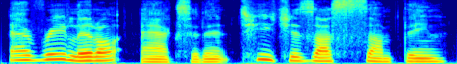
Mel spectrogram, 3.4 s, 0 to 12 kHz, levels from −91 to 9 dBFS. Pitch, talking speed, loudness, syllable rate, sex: 190 Hz, 105 wpm, -17 LUFS, 4.5 syllables/s, female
